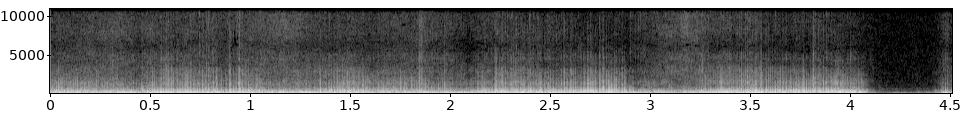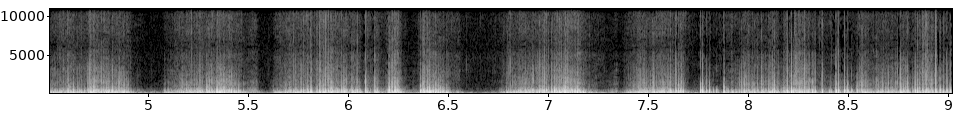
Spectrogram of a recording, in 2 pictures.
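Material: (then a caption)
Woven fabric. Long pointed nails scratch rapidly across the silver-gold textured woven fabric cover of a large, soft, filled metallic pillow. The result is a dense, rough, low-heavy rustling that runs steadily for about four seconds. It then breaks into short bursts separated by brief silent pauses.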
